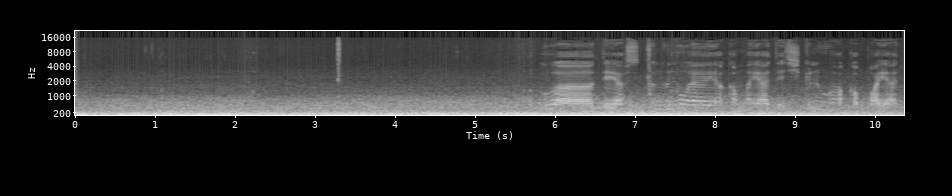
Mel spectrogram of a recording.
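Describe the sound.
A car being driven gives a steady low engine and road rumble that runs the whole way through, and a voice speaks over it in the second half.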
